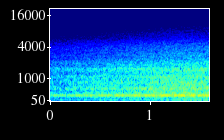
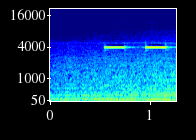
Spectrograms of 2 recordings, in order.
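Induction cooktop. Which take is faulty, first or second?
second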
